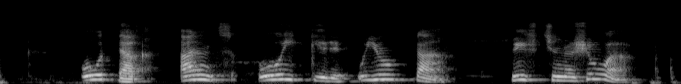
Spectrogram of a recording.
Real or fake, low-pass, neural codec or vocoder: fake; 7.2 kHz; codec, 16 kHz, 2 kbps, X-Codec, HuBERT features, trained on balanced general audio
